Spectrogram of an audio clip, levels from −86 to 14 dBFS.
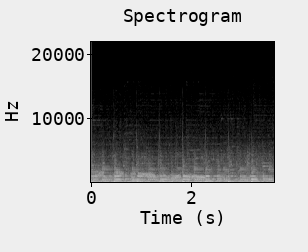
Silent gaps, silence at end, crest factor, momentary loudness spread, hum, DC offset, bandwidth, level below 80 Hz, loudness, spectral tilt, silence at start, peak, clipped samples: none; 0 s; 16 dB; 3 LU; none; under 0.1%; 7.6 kHz; -24 dBFS; -20 LUFS; -8.5 dB/octave; 0 s; -2 dBFS; under 0.1%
